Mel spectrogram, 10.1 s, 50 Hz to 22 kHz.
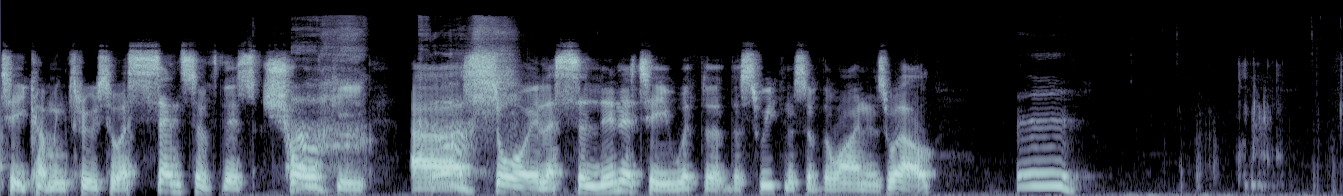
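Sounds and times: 
speech: 0.0s - 8.2s
chewing bread: 8.7s - 10.0s.

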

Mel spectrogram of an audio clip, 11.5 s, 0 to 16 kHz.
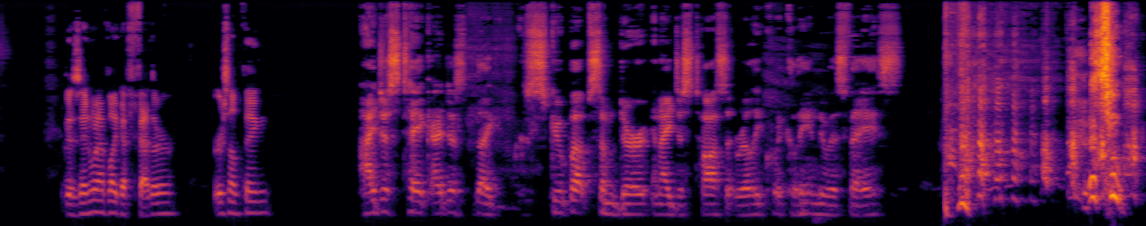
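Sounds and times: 
speech: 0.6s - 2.8s, 3.6s - 10.2s, 10.8s - 11.4s
laughter: 9.4s - 11.4s
person mimicking sneezes: 10.8s - 11.4s.

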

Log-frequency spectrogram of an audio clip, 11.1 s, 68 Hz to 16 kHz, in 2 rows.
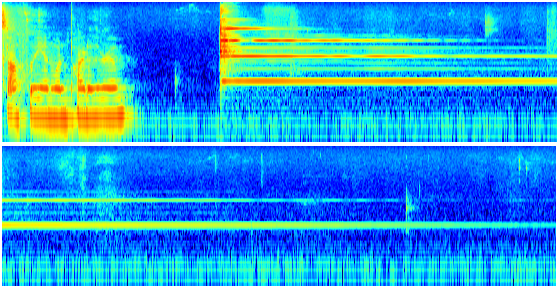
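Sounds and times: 
speech: 0.0s - 1.4s
room hum: 0.0s - 11.0s
singing bowl struck and ringing: 2.2s - 11.0s.

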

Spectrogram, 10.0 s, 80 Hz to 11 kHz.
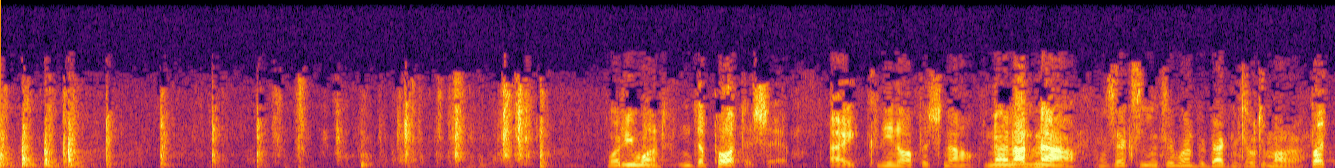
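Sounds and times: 
knocking on an office door: 0.0s - 1.4s
speech: 4.6s - 10.0s.

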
